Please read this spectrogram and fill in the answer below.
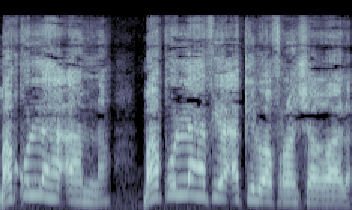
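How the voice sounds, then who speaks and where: A man talks at a moderate pace in a high voice with an animated tone. The sound is dry and close, with no echo. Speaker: political commentator. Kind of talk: livestream commentary. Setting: live stream.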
